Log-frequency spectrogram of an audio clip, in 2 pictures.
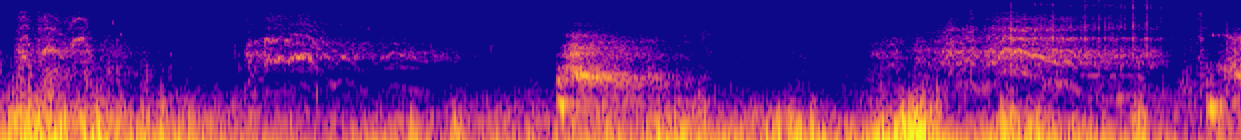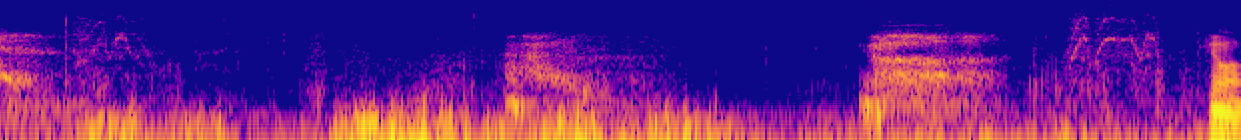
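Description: Irregular, breathy bursts of heavy breathing from an angler fighting a hooked fish, with rod and reel handling noise over a low rumble of wind on the microphone.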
